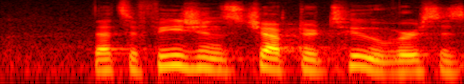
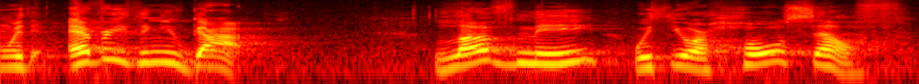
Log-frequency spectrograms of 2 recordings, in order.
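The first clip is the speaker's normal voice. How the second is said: fervent plea; 7 semitones higher, 5 dB louder than usual. Acted. Voicing God's command, fervent.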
